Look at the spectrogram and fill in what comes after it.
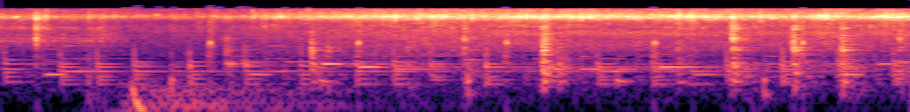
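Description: Chopped garlic and onion sizzling in hot oil in a stainless steel pan: a steady high hiss, broken by scattered clicks and scrapes of a wooden spoon stirring against the pan. Background music plays underneath.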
